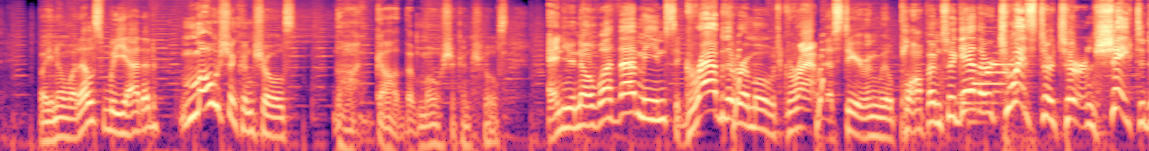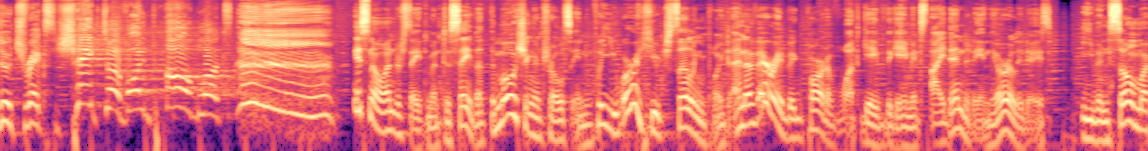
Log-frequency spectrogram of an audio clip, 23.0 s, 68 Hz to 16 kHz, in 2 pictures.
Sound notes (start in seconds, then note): 13.8 deep breath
